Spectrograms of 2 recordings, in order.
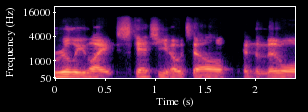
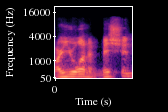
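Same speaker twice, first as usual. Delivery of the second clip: put-on mimicked Indian accent; 2 semitones higher than usual. Retelling what a guy said when he asked for a room, put-on indian accent. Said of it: "he says it in like this Indian accent".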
